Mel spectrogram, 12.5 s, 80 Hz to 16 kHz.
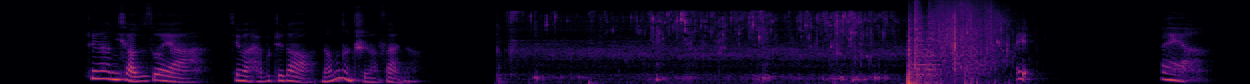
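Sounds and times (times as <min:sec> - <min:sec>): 
speech: 0:00.9 - 0:04.3, 0:05.0 - 0:05.5, 0:10.2 - 0:10.4, 0:11.6 - 0:12.1
tap water running over rice: 0:05.0 - 0:10.4.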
